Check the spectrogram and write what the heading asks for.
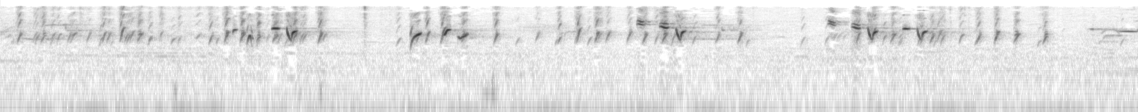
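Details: Call of a female European goldfinch, used to encourage males to breed: four quick bursts of sharp, high, tinkling chirps, each about half a second long and spaced roughly a second apart.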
